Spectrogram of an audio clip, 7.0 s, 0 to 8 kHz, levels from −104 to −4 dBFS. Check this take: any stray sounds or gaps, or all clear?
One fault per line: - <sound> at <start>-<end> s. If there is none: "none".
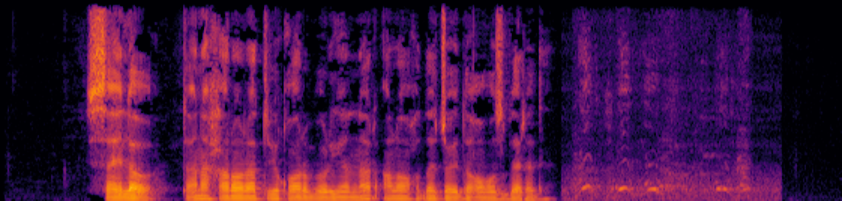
- bark at 4.8-6.3 s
